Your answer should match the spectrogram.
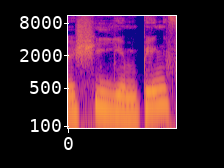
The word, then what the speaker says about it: Xi Jinping: Ja, stop. Xi Jinping. Of Xi Jinping. – Ja, Xi Jinping, ja, begreep ik. Moet je het uitspreken. – Onze Chinese partijleider. Ja, precies. Ja, het is goed. Het is Xi Jinping.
